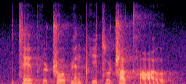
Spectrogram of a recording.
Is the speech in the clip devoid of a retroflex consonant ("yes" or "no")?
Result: no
